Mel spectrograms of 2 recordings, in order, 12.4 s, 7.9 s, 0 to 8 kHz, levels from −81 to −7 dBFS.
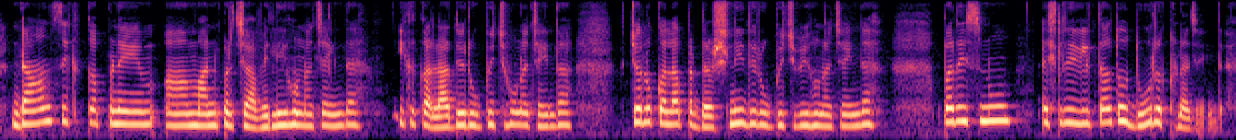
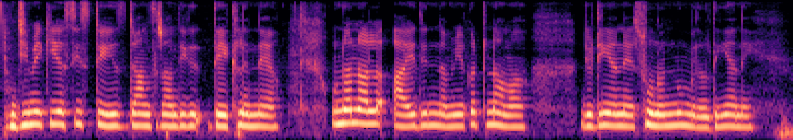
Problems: background sounds at intervals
